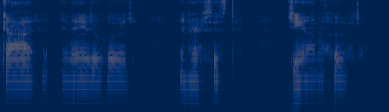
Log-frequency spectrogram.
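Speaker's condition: Cerebral palsy; uses wheelchair

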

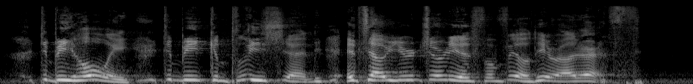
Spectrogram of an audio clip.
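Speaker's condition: Cerebral palsy; does not talk like typical speaker

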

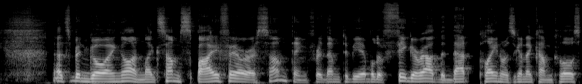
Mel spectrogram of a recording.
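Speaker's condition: No condition

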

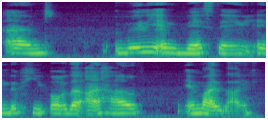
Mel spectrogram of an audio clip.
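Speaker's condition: Cerebral palsy; age 29

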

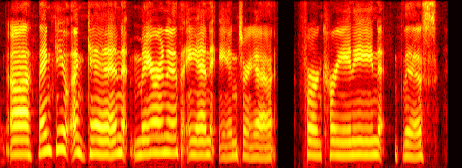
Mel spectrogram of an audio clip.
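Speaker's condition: ALS; still talking and advocating about 9 years after onset

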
